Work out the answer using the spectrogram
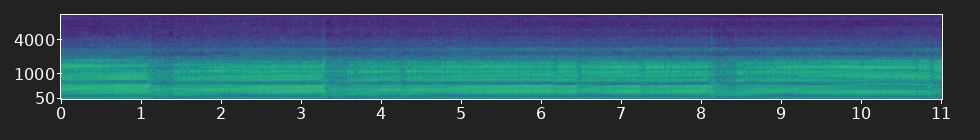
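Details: Mercury 35hp two-stroke outboard at mid throttle, otherwise runs great: steady buzz broken by sudden coughs and speed dips that almost cut the motor off; random intermittent misfire, cause unknown.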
